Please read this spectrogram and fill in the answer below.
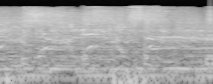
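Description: Rock band playing live and loud: electric guitars and a drum kit.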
